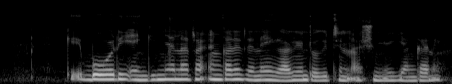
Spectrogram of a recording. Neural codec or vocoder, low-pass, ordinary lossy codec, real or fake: vocoder, 24 kHz, 100 mel bands, Vocos; 10.8 kHz; none; fake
